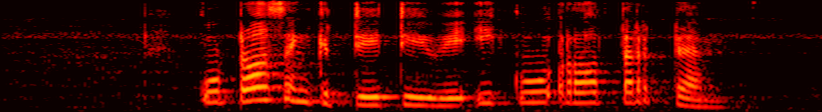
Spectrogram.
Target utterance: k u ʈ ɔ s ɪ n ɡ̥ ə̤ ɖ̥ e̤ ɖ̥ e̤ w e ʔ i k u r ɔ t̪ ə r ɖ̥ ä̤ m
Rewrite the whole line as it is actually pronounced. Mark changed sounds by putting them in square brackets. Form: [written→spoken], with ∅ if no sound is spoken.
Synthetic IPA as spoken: k u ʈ ɔ s ɪ [n→ŋ] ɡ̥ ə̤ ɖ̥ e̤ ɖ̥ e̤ w e ʔ i k u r ɔ t̪ ə r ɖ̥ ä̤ m

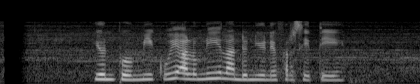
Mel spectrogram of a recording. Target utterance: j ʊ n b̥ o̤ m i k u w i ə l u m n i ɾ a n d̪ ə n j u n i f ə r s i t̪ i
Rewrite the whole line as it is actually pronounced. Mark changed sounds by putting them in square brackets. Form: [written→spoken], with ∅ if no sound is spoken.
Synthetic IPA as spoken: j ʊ n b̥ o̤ m i k u w i [ə→a] l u m n i [ɾ→l] a n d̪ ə n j u n i f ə r s i t̪ i

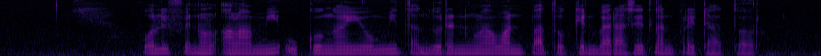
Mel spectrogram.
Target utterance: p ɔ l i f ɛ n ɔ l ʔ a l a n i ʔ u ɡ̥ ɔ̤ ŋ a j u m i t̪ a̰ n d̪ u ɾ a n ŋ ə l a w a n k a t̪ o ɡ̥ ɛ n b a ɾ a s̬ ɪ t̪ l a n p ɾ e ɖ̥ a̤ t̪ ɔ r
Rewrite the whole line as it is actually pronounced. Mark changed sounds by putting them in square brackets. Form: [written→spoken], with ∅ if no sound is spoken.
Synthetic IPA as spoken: p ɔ l i f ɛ n ɔ l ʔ a l a [n→m] i ʔ u ɡ̥ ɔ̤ ŋ a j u m i t̪ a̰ n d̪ u ɾ a n ŋ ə l a w a n [k→p] a t̪ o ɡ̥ ɛ n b a ɾ a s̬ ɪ t̪ l a n p ɾ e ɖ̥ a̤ t̪ ɔ r

